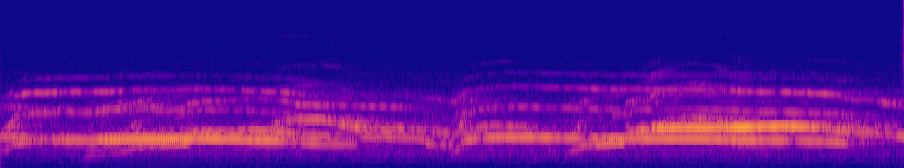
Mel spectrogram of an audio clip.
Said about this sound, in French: Le cri du loup qui retentit dans cette tête au carré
